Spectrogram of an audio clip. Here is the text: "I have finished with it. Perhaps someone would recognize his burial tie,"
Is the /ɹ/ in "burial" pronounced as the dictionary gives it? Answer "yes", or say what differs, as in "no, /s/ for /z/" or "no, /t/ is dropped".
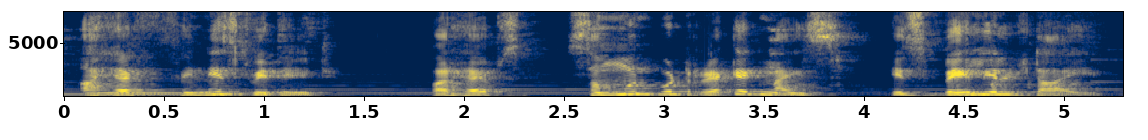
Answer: no, /l/ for /ɹ/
